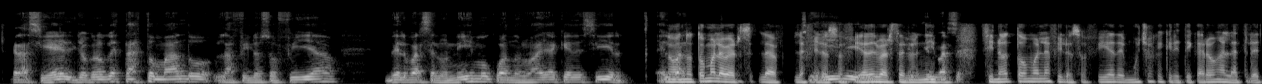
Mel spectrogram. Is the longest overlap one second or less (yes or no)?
no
